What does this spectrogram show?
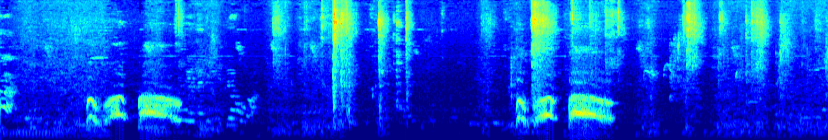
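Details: Male spotted dove used as a lure to call in other doves: two hoarse, husky cooing phrases separated by a long gap, surrounded by rustling, clicks and scattered noise.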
